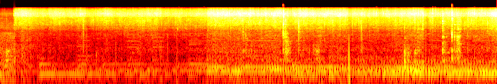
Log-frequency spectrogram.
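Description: Onion frying in a little oil in a home kitchen pan, a steady close sizzle that swells louder partway through, with occasional clicks of a utensil against the pan.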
